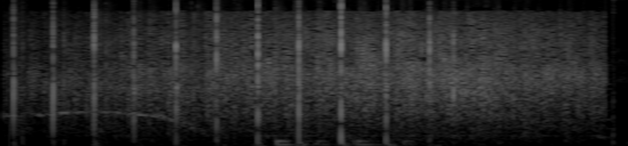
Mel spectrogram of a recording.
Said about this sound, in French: Donc je vous demande d'accueillir avec un tonnerre d'applaudissements nos spécialistes du sujet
